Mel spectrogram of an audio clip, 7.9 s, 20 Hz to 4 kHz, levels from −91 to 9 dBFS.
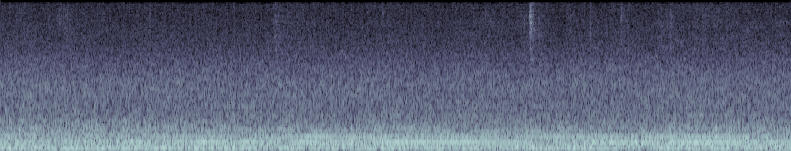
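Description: At 1.5 s a skip ahead cuts out about a second of the sound, with no gap or fill. Unlike a dropout, nothing goes silent; the audio simply jumps forward. From 1.97 to 2.52 s a jitter buffer speed-up trims short pitch-period slices, about 40 ms in all, so the sound runs about 6% fast at unchanged pitch rather than skipping. Throughout, the narrowband call codec leaves nothing above 4 kHz.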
